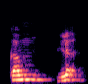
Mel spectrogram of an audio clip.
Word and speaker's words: कमल: कमल जो सही उच्चारण है वो 1 2 होगा, ठीक है ना।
